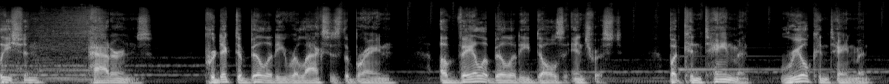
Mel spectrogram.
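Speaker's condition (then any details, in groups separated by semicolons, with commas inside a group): No condition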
